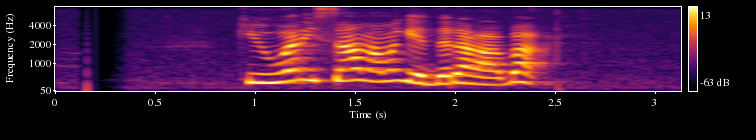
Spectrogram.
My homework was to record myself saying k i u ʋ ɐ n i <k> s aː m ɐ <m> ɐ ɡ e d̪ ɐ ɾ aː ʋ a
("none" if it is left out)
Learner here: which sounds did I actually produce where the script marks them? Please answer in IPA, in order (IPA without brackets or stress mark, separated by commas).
none, m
